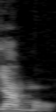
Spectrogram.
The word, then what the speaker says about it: llamo: makes an l sound however when there's two l side by side we have words like what makes up makes a y sound in some cases you go to different countries it makes a j sound um so you have words like me llamo or or things like that the letter l l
